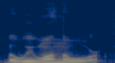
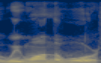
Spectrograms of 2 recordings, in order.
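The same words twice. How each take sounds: First: Said in the usual way. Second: Loud teasing boast. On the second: Real, not acted. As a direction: boast it louder and higher, teasing. Teasing about the war.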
